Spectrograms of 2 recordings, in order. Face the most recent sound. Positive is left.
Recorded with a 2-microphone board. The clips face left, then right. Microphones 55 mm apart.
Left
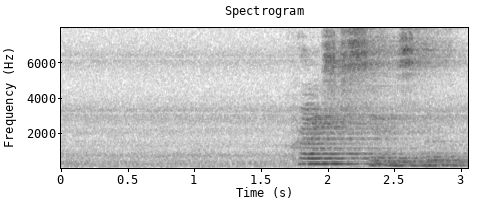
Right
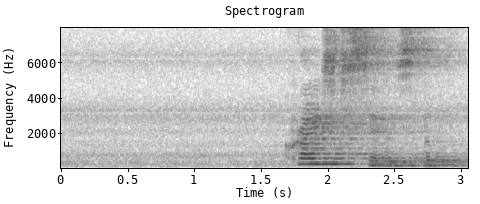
turn(degrees=-45)  # may be behind; listen again after turning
